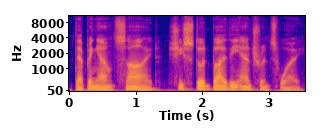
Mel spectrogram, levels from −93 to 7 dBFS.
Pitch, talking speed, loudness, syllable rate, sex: 95 Hz, 135 wpm, -17 LUFS, 3.9 syllables/s, male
